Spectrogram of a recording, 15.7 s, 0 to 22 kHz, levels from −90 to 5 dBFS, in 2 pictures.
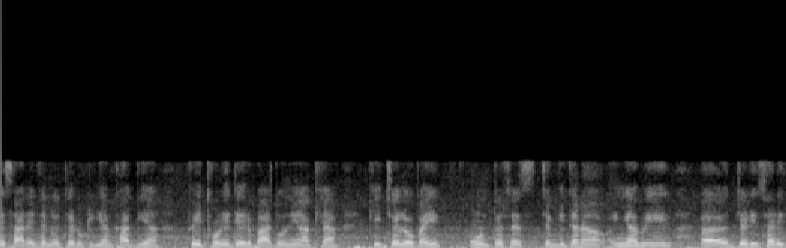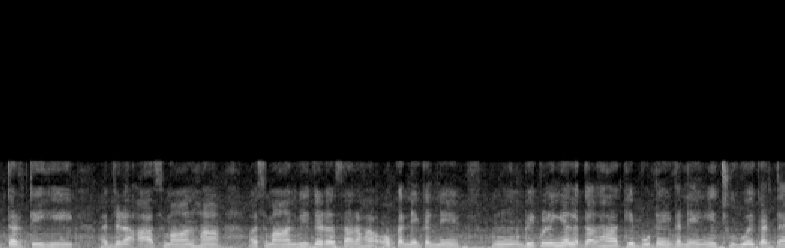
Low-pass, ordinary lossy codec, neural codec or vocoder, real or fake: none; none; codec, 16 kHz, 8 kbps, FreqCodec, smaller model; fake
